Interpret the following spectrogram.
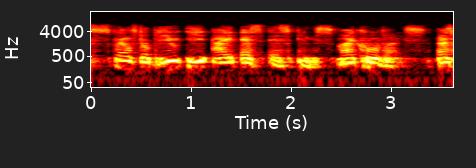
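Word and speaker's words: Weiss: his name is microphones Vice spells w-e-i-s-s please micro Vice that's how you pronounce it because of this man in Germanic language W is pronounced as V like the Volkswagen um that's what it's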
